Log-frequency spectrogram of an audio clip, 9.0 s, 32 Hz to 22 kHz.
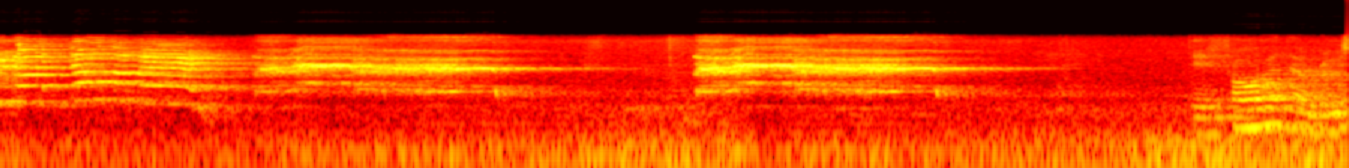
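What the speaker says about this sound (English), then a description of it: "Before the rooster crows twice, you will deny me 3 times." During a Good Friday Passion reading, a rooster crows twice in long, strained calls, with a voice speaking over and between the crows.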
